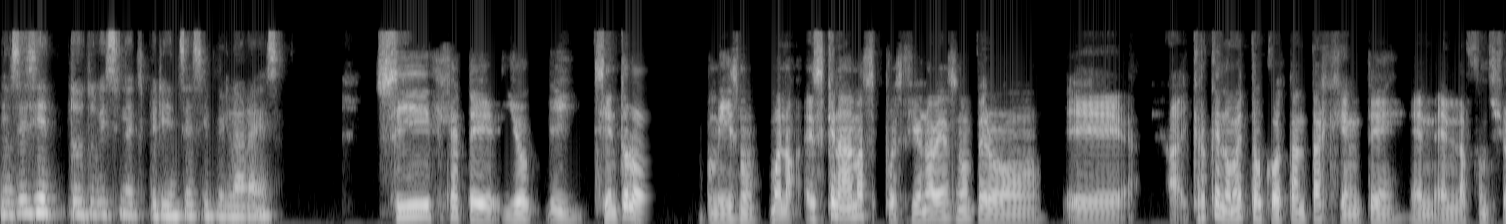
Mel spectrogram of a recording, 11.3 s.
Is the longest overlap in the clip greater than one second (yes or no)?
no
